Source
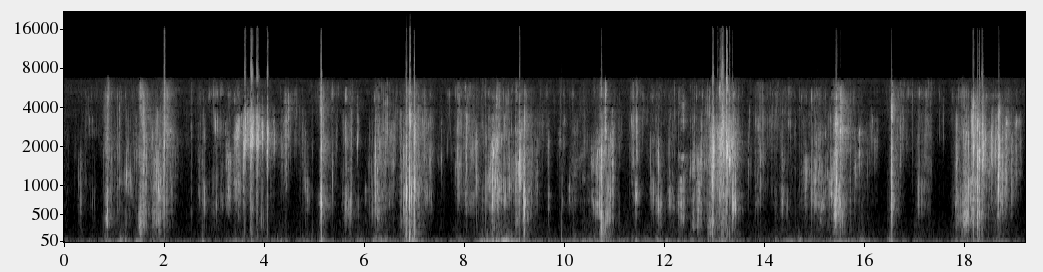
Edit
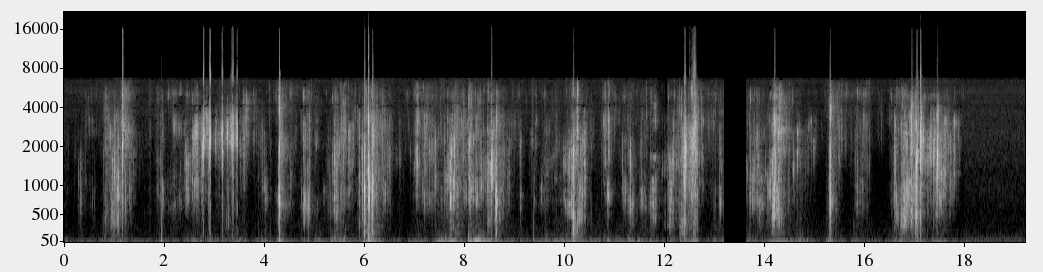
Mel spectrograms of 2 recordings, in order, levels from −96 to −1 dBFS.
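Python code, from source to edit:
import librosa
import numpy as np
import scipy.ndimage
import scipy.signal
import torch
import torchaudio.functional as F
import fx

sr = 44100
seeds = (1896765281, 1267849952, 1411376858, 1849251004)

y = fx.edit(x, sr, fx.cut(start_s=0.83, length_s=0.83),
    fx.reverse_span(start_s=3.76, length_s=0.53),
    fx.duplicate(start_s=7.03, length_s=0.27, to_s=8.64),
    fx.fade_out_span(start_s=12.2, length_s=0.41, curve='qsin'),
    fx.cut(start_s=13.23, length_s=0.67),
    fx.silence(start_s=14.42, length_s=0.44), tone=tone)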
